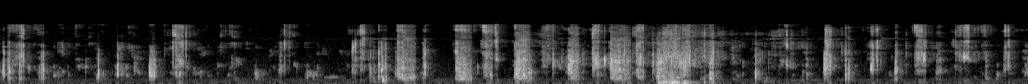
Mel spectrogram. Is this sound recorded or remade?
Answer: recorded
